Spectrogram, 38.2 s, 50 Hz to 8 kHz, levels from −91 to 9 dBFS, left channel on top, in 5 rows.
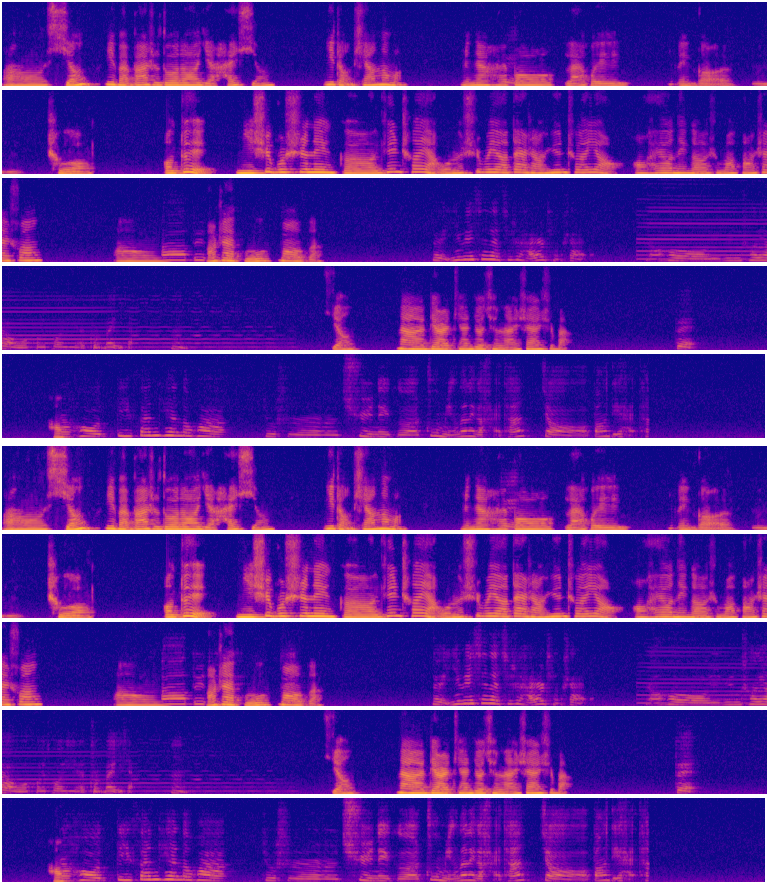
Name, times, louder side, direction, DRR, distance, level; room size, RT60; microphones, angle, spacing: voice 1, 0.0-2.7 3.2-4.1 4.6-6.3 6.8-7.8 8.1-8.6 9.3-15.7 16.4-17.0 17.4-18.3 26.3-26.5 26.9-28.6 31.1-31.3, right 2 dB, 20° right, 0.4 m, -20 dB
voice 2, 16.9-17.7 18.1-18.3 19.6-21.1 21.7-24.3 24.6-24.9 29.7-29.9 31.1-32.9 33.2-37.1, right 2 dB, 80° right, 4.8 m, -38 dB
Wind instrument woodwind instrument, 21.6-25.9, left 2 dB, 15° left, 2.6 m, -56 dB
head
